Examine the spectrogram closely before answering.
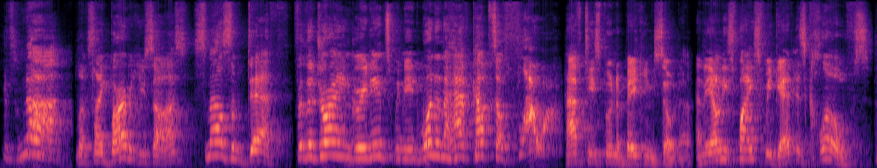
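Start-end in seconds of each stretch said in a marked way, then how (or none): none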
